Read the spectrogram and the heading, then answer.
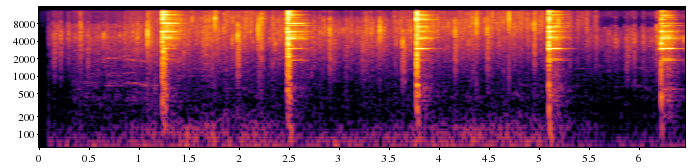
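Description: Two blacksmiths work a red-hot iron lump: one grips it with long tongs while the other strikes it with a large hammer. Five ringing metallic blows land at a slow, even pace over a low background rumble.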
